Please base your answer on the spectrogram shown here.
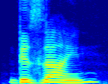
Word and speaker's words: design: ऐसी स्पेलिंग जिसमें जी है लेकिन उसका उच्चारण या प्रोनाउंसिएशन नहीं किया जाता। साइन, कैंपेन, कैंपेन अभियान। डिज़ाइन, resign, foreigner, assign. मैं रिपीट करती हूँ, sign, campaign, design, resign, foreigner, assign.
